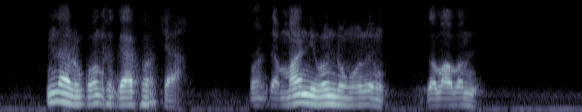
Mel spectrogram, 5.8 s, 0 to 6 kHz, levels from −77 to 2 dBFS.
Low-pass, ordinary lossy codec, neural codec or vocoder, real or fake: 5.4 kHz; Opus, 64 kbps; codec, 16 kHz in and 24 kHz out, 0.9 kbps, LongCat-Audio-Codec, four codebook decoder; fake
